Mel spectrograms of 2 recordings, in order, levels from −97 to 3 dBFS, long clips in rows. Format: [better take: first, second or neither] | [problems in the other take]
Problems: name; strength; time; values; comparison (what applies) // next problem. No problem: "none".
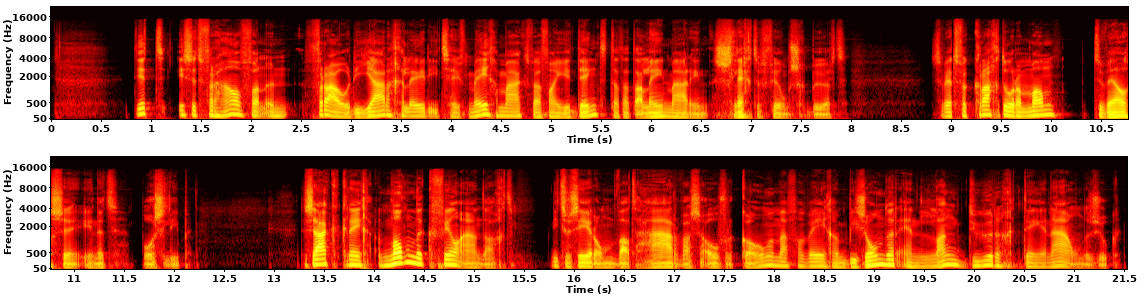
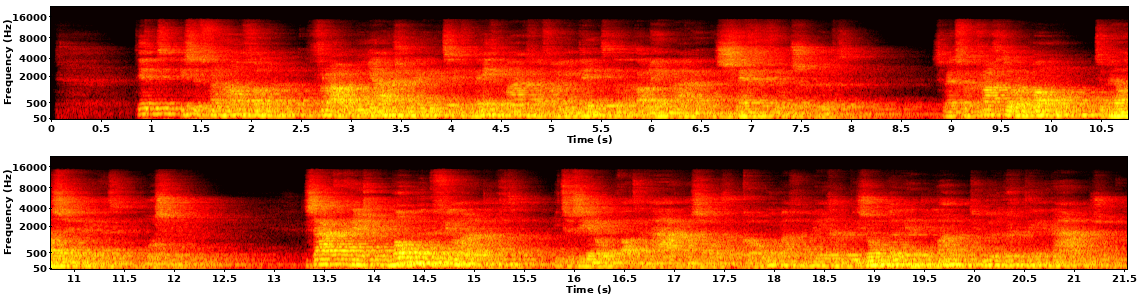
first | off-mic speech; far // room echo; strong; dies away in 2.3 s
